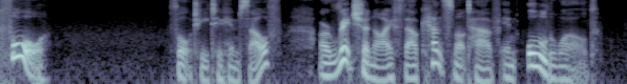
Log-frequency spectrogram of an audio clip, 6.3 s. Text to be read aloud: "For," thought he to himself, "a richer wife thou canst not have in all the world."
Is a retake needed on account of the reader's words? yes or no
yes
